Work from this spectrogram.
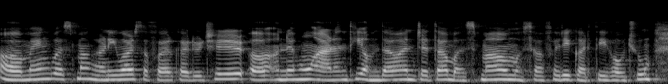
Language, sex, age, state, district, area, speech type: Gujarati, female, 18-30, Gujarat, Anand, urban, spontaneous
